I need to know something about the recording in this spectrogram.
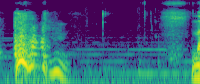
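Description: A man clears his throat once into a microphone during a pause to drink, with soft background music.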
